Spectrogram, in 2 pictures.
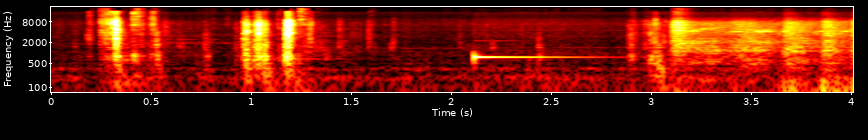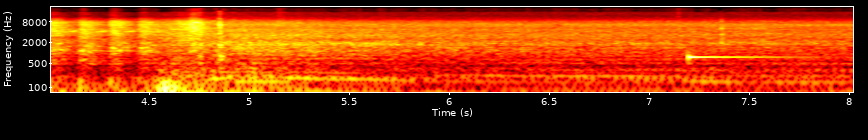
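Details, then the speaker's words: Chevrolet Impala after installing a salvage-yard starter for a no-crank problem; starter turns briefly and sluggishly before the engine catches and settles to idle; a weak battery is suspected and would be replaced. "Okay, so it starts, but I don't know if you guys could hear that, or just, I don't know, it just doesn't sound right to me. It just sounds like the starter is getting a kick in the butt, you know, like to start up the engine. Just kind of seems sluggish to me."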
